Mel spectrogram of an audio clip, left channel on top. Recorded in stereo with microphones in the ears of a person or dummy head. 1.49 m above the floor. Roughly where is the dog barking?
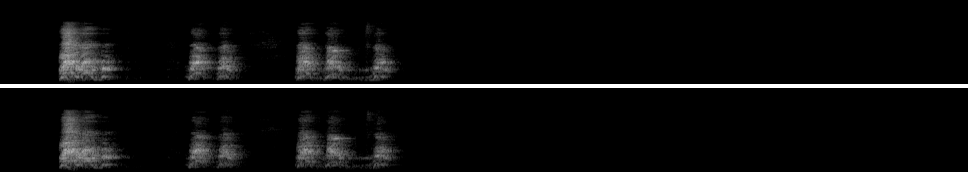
Left.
